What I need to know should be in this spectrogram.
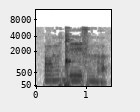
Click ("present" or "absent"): present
